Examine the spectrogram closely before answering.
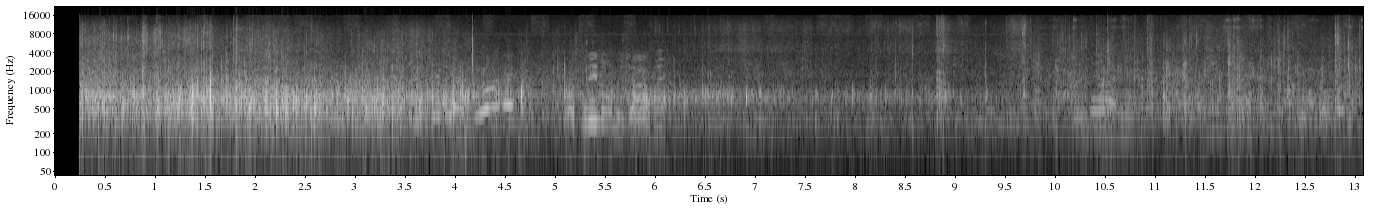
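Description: A crowd of young men chatters outdoors.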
